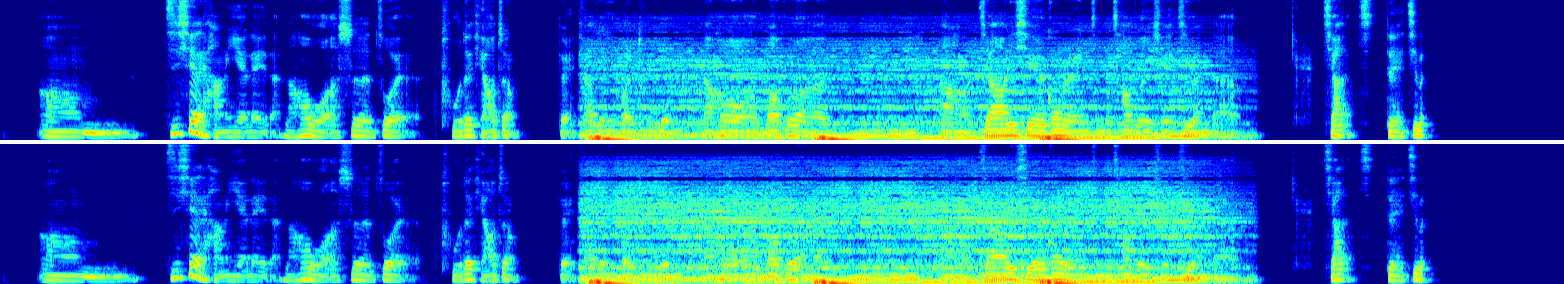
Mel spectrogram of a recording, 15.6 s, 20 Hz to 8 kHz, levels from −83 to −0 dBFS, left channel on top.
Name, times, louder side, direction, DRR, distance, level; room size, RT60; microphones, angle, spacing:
voice 1, 0.4-1.4 1.7-5.2 5.6-8.4 8.9-12.4 13.0-14.2, left 2 dB, 40° left, 0.5 m, -32 dB
sound 1, 5.8-12.5, right 1 dB, 40° right, 0.4 m, -24 dB
2.9 x 2.0 x 3.5 m
head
